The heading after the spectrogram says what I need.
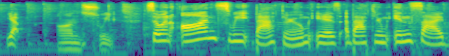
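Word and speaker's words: en suite: UI t e so even though it's e n we pronounce it like an o n yep on suet so an on Suite bathroom is a bathroom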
